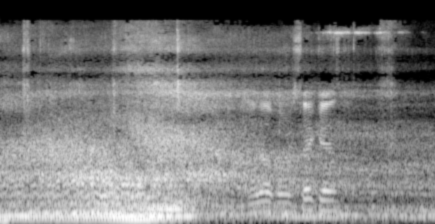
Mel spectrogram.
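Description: Pickup truck passing close by: engine and tyre noise swell to a peak about a second and a half in, then fall away suddenly at about two seconds.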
